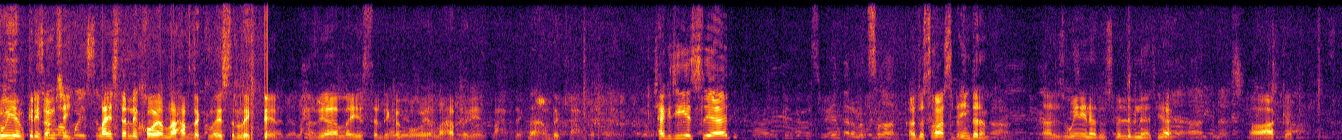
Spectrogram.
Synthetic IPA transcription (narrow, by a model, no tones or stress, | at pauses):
ʃwəjːæbkɾifəmsilːɑjəst̪əɾˤlikxujlˤːɑħɑfd̪ˤəklˤːɑjəst̪əɾlikiɾzjælˤːɑjəst̪əɾˤlikxujlˤːɑħɑfd̪ˤək | lːɑ̰ħɑfd̪ˤək | t̪ħaɡət̪həjːæt̪ə̥sliʕæd̪i | hæd̪usˤɣɑɾˤsəbʕind̪əɾəm | ʕlæzwininhæd̪unəsbəlːəbnæt̪jæ | ækːæk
